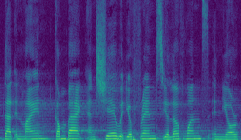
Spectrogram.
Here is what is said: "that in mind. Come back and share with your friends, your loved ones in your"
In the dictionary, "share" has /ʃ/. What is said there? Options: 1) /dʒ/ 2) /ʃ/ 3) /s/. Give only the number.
2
